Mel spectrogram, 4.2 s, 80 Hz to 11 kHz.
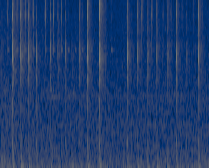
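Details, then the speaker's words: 1994 Saab 9000 fuel injector on a test holder after cleaning and rebuild: sharp, bright ticks about five a second from the injector coil firing while the injector stays shut. "I can hear the coil in it pinging. They just don't want to open."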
